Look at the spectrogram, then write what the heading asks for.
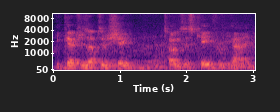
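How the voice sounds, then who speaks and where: A man's voice: medium pitch, normal speed, a crowd in the background. A man narrating a screenplay, reading out the stage directions at a table read. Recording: distant echoey room, clear music behind.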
